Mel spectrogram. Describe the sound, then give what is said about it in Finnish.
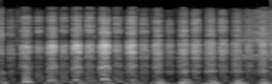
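Quick, steady panting on an "E" vowel during a vocal breathing exercise, about ten short breathy bursts in an even rhythm. Each is a light voiced huff with a bright, airy tone, with no other talking. “niin saattaa olla, että nyt sinun palleasi on jo niin rento ja vapaa, että voit tuntea tässä läähätysharjoituksen aikana, mitenkä nämä eri vokaalit kehossa asettuvat.”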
